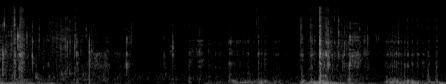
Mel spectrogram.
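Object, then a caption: Bar of soap cut with a blade. A solid rectangular white bar of soap, held in one hand, is shaved with a utility knife blade that peels off curls, and the shavings pile up beside it. The clip is a run of soft, crunchy scraping and cutting strokes with bright crackling edges, some passages louder and crisper than others.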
